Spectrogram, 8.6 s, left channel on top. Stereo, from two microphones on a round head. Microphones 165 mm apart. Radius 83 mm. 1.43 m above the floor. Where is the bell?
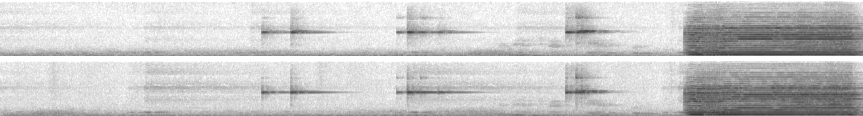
25° right (ahead or behind), 2.5 m.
